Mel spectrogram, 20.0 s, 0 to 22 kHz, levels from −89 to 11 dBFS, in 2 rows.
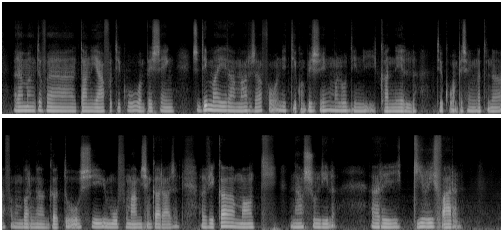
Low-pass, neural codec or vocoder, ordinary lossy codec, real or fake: none; codec, 24 kHz, 0.5 kbps, DualCodec; none; fake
